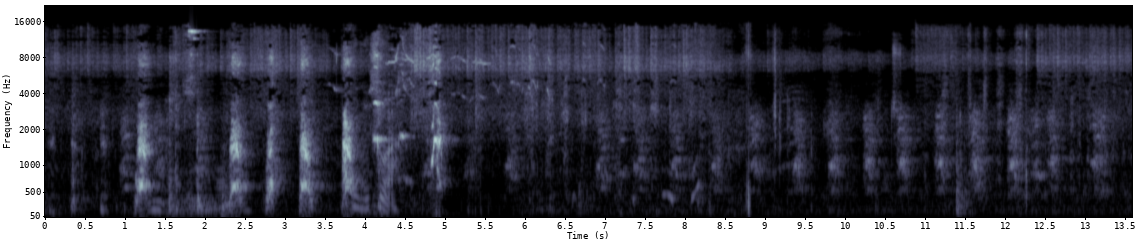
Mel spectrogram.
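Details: Belgian Malinois guard dogs bark in a loud burst of sharp, repeated woofs, then fade under chatter.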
